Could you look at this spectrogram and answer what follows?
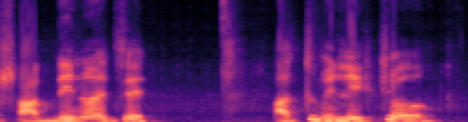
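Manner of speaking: normal talking voice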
